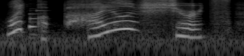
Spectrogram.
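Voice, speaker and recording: A woman voicing a small, curious, excitable fairy girl in a video game, with a childlike, inquisitive way of talking. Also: a little slow, close to an everyday voice. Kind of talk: English video game voice acting. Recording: loud music under the voice.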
